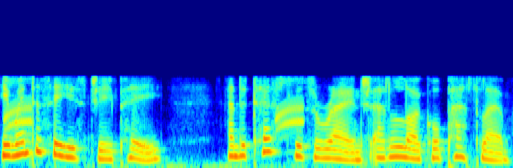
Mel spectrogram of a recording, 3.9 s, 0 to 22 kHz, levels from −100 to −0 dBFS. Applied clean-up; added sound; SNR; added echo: neural mask model Resemble Enhance denoiser.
